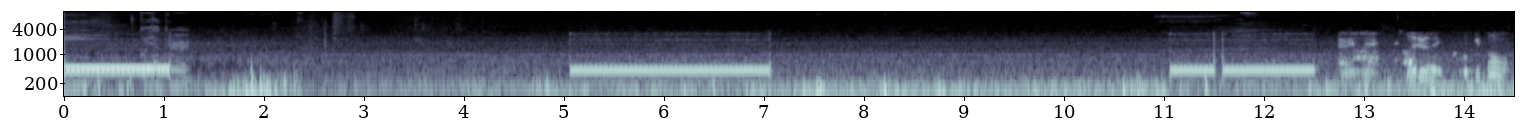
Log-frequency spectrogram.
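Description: Phone keypad tones and ringback as a mobile call is placed, steady beeps in separate bursts, with speech in between and toward the end.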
